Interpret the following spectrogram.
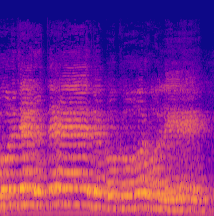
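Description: Several young male voices singing a Bengali Islamic gojol together, unaccompanied, through microphones. One long held phrase slowly falls in pitch and ends near the close.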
